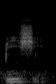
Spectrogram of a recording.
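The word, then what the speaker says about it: Bixi: And then apparently, cheers to the guys at Paulie G's pizza joint a block away, because we were calling it Bixie, and he's like, well, we went on the soft open, and it's actually pronounced Bishi.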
